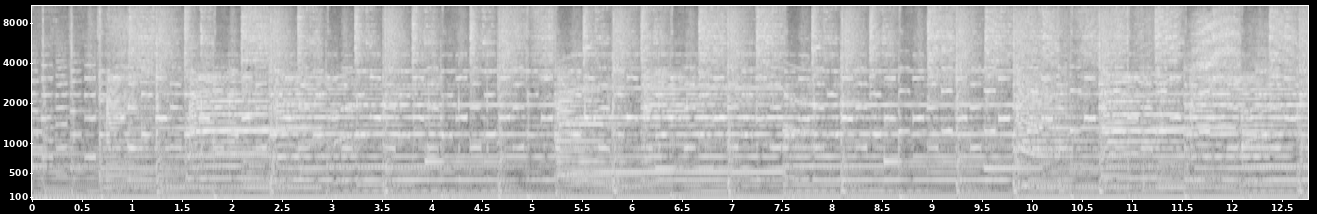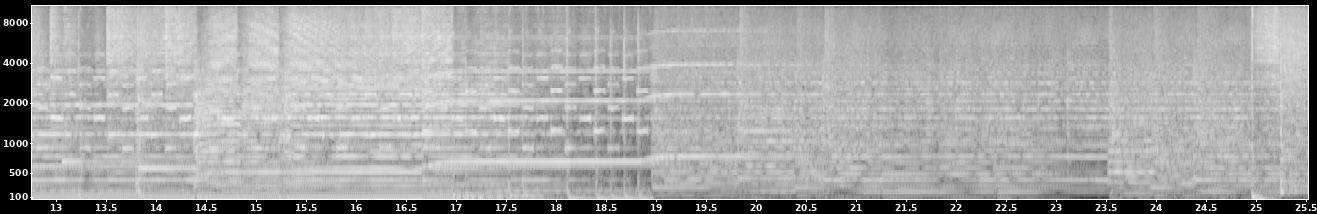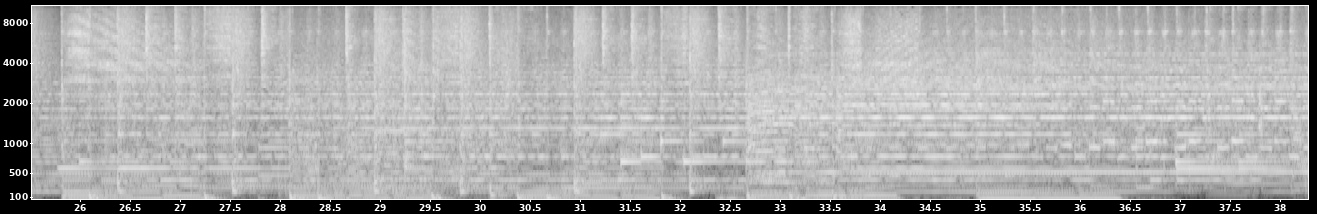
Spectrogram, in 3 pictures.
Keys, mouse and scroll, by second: 0.0 f, 0.3-1.0 scroll down 2, 1.0 middle click, 1.3 e, 3.8-4.1 scroll up 2, 4.1 shift+middle click, 4.5 scroll up 1, 4.8-6.2 middle drag, 6.2 ctrl+r, 8.7 s, 11.2 g, 13.2 a, 13.4 s, 17.9 s, 20.8 s, 25.2 middle click, 25.5-26.4 scroll up 4, 26.4 shift+middle click, 26.7-27.3 scroll up 2, 27.8 ctrl+r, 29.5 ctrl+r, 31.2-31.7 scroll down 1, 31.7 3, 31.9 click, 32.3-33.3 scroll up 1, 33.3 i, 35.4 g, 37.0 Tab, 37.7 right click.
